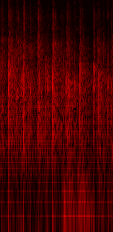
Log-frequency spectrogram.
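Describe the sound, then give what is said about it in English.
An audience claps together, a steady patter of many overlapping hand claps with a few sharper accents, fairly soft, with no one talking. “Yeah, you guys can clap for that.”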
